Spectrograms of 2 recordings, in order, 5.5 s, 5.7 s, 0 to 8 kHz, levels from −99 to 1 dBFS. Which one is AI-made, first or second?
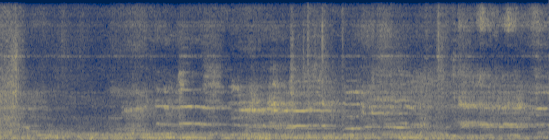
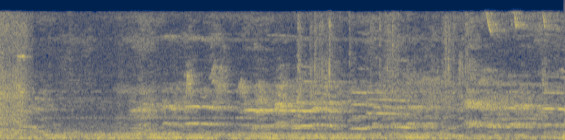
first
